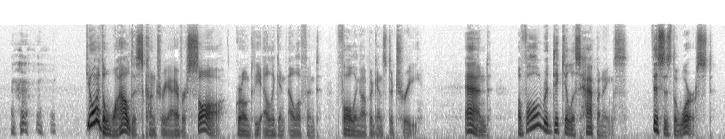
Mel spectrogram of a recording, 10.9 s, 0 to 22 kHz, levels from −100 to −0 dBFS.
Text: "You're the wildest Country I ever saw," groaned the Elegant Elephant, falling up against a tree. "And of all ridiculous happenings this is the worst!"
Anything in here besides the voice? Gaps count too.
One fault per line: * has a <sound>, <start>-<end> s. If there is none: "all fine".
* has a laugh, 0.2-0.9 s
